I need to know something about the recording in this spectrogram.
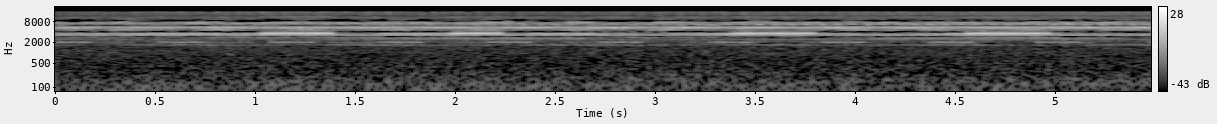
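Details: Evening park crickets: continuous high-pitched trilling chorus with louder chirp bursts arriving about once a second, several overlapping callers, soft low rumble beneath.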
